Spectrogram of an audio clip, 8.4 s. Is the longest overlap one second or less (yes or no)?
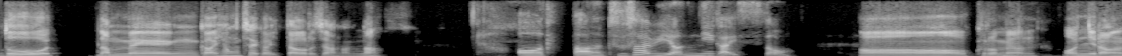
yes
